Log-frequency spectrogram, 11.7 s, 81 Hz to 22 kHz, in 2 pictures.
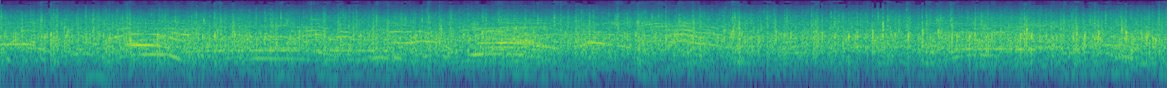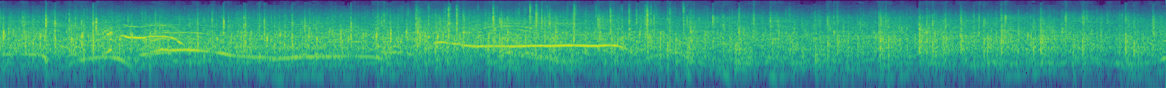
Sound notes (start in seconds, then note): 7.8 yells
